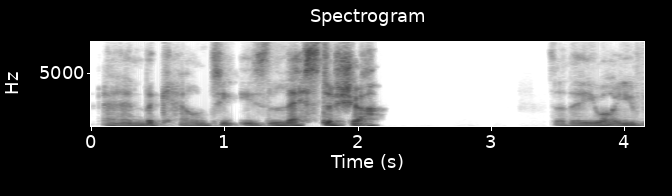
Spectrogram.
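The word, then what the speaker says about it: Leicestershire: is the University of leester that's how it's pronounced and the county is lestershire so there you are you've leared how how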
